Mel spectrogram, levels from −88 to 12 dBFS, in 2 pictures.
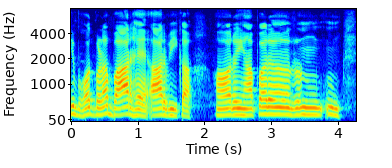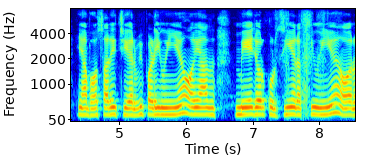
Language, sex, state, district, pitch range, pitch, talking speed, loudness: Hindi, female, Punjab, Pathankot, 175-190 Hz, 185 Hz, 210 wpm, -15 LUFS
